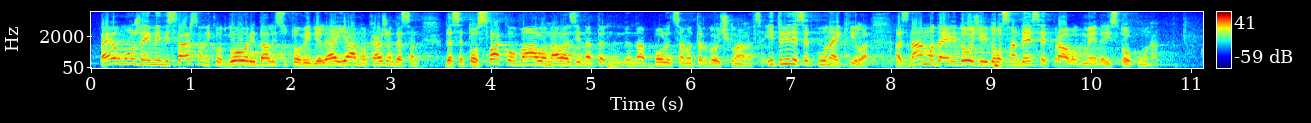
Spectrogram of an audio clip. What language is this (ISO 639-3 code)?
hrv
